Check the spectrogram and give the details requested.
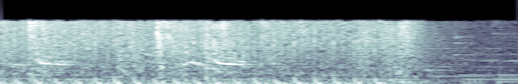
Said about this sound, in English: After giving the assault rifle a quick once-over, he stepped in front of the opening. Making no attempt to conceal himself, he fired into the culvert from the hip.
